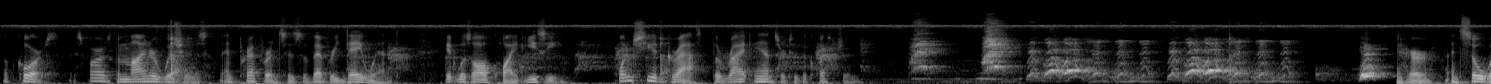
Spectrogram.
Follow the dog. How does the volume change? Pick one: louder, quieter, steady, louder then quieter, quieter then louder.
louder.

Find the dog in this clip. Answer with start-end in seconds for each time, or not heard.
3.4-13.8.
